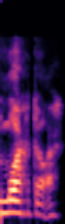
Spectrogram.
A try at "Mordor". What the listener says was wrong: you gotta roll your R's.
